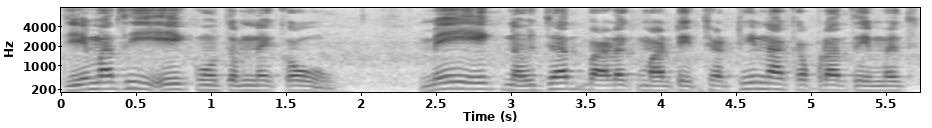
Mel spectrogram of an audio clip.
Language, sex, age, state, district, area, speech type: Gujarati, female, 60+, Gujarat, Kheda, rural, spontaneous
